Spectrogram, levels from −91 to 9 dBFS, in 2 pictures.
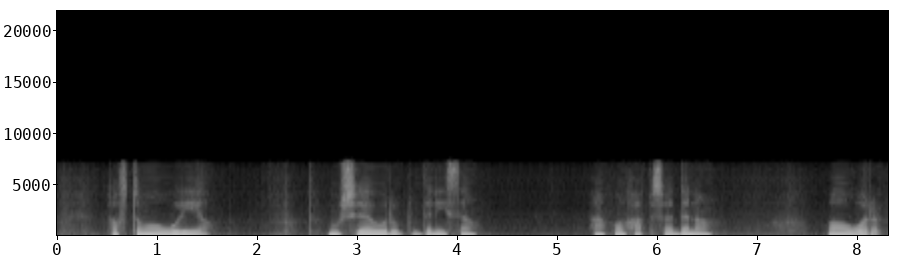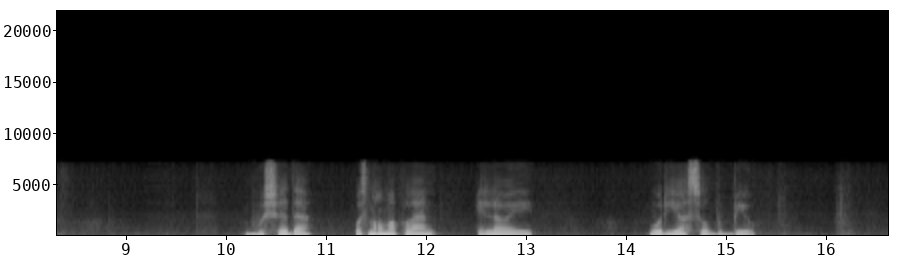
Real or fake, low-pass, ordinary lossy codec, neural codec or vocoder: fake; 7.2 kHz; none; codec, 16 kHz, 0.2 kbps, FocalCodec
